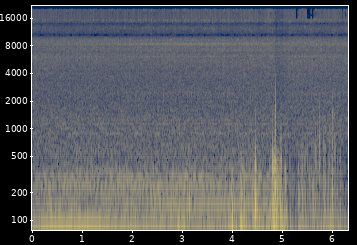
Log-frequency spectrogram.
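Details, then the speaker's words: Home AC outdoor unit, back on after diagnosing a faulted run capacitor (30/5 replacement planned), cover temporarily fitted: steady low hum from compressor and fan, a few handling knocks near the end, blowing hot air. Normal running. "All right, well, because we can, let's cut this thing back on, see what happens. Sounds good. It's already blowing some hot air."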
